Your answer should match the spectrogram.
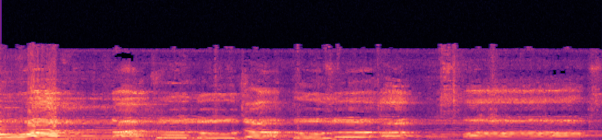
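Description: A solo voice chanting a slow melody in long held notes, stepping down in pitch and fading near the end.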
